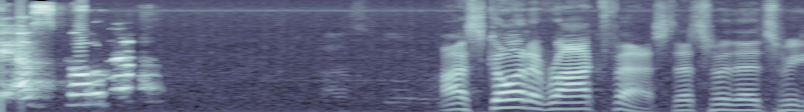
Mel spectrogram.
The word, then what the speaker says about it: Oscoda: Yeah, I want the Oscoda. Yeah. The walker all over the top. The A Scada. A S C A D A. Oscoda. Oscoda. It's Oscoda, and so now you guys can say it right.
